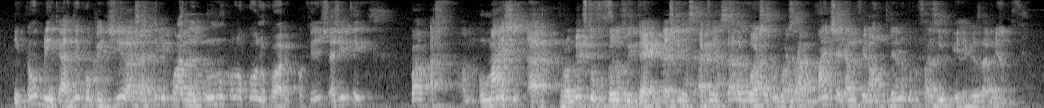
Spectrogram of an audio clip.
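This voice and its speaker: A fairly high-pitched male voice at a fairly quick pace, fairly even in intonation, with audible room echo and noticeable background noise. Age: 60s. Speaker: panel moderator, former swimming coach. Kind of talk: panel discussion.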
